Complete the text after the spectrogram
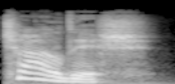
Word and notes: childish: British English

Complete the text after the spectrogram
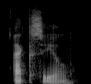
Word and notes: axial: British English

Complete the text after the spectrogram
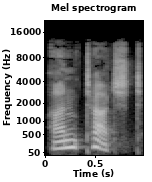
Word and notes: untouched: American English

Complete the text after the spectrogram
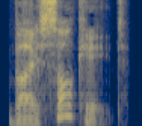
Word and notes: bisulcate: British English

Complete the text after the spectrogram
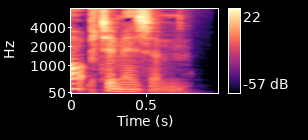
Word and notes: optimism: British English

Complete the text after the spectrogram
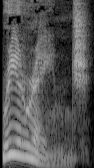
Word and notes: rearrange: British English

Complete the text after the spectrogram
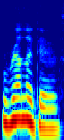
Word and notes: relative: American English

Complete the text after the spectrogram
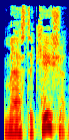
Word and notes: mastication: British English

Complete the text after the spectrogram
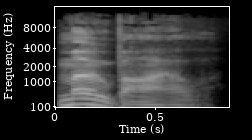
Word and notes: mobile: British English

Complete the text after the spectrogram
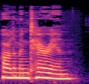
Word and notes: parliamentarian: American English

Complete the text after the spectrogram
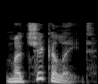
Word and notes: machicolate: British English

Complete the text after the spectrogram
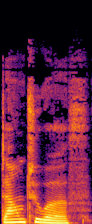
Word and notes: down to earth: British English

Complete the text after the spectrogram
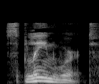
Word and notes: spleenwort: British English

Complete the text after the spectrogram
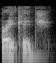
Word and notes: breakage: British English

